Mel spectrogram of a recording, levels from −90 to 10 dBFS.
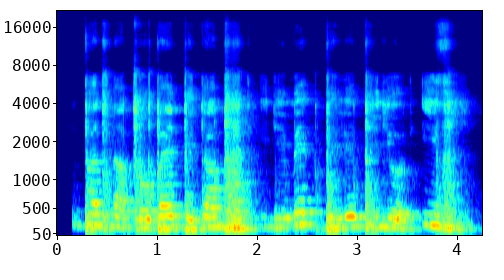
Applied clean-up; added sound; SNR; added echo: none; none; none; reverberation time 0.6 s.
